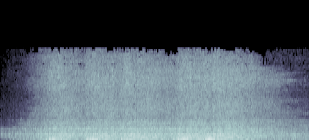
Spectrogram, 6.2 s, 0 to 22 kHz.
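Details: 2008 Honda Fan 125 that misfired on acceleration and drained the battery, after replacing the burnt voltage regulator: revving rises and falls smoothly through several blips without misfires or rattles; charging now works.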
